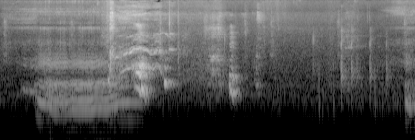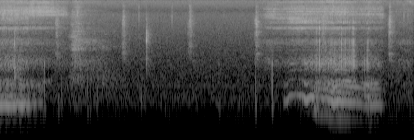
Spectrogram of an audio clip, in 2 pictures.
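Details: Sleeping pet dog whose owner says he snores louder than any dog the owner has heard: three rough, buzzing snores with faint snuffling between them, in a quiet room; ordinary snoring.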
